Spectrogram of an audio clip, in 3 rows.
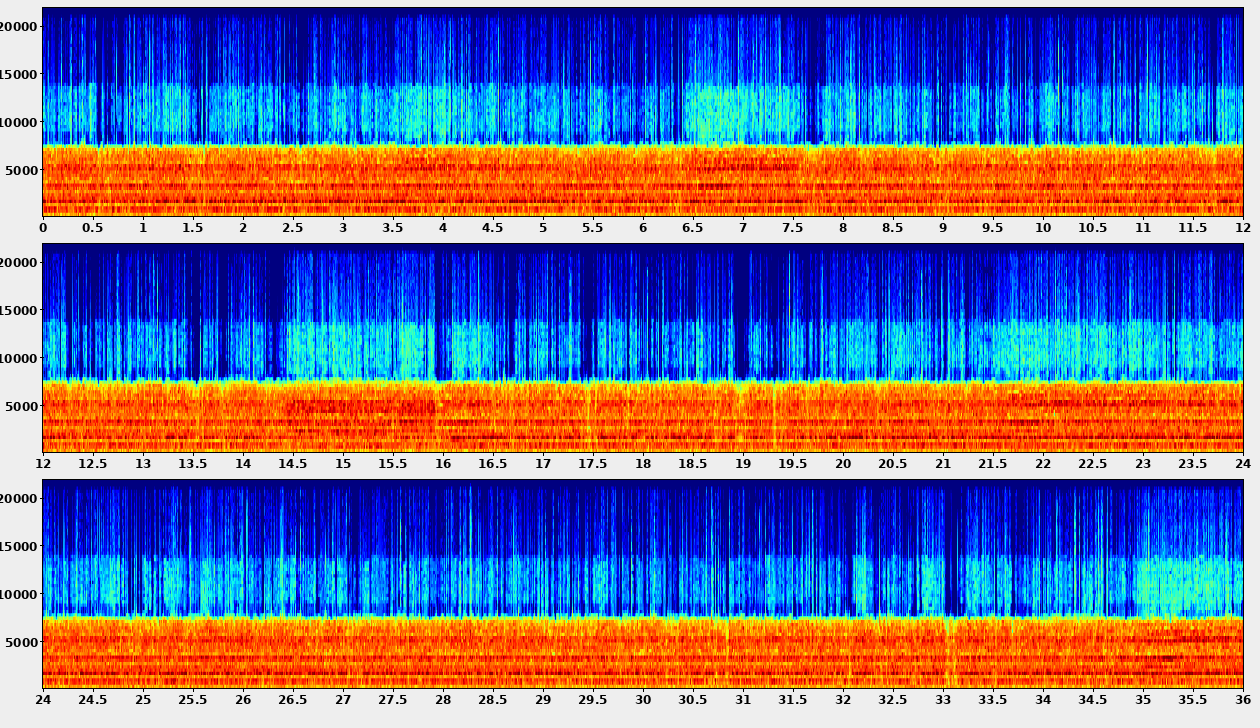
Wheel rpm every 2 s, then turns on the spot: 230, 230, 230, 230, 230, 230, 230, 220, 230, 230, 230, 230, 230, 230, 230, 230, 230, 230.
none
